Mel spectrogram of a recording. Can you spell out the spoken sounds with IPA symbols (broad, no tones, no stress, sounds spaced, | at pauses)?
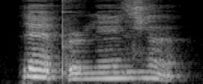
ɾ ɛ pʼ ə˞ ŋ ẽː z ʑ ə̃ː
